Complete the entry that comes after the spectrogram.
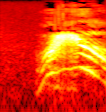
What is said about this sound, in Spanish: You shouldn't pull the cat's tail. No debería jalarle la cola al gato.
